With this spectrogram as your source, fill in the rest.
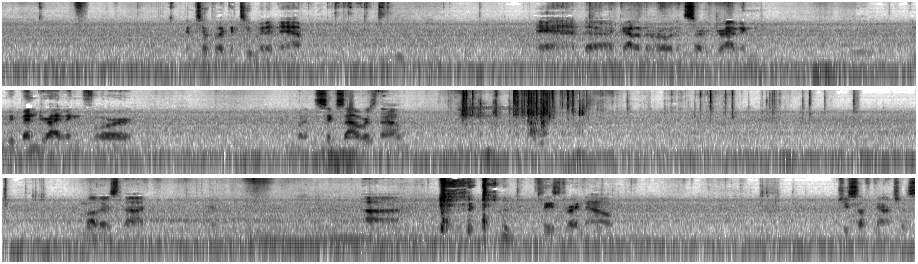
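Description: A car's engine and road noise rumble steadily from inside the car.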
